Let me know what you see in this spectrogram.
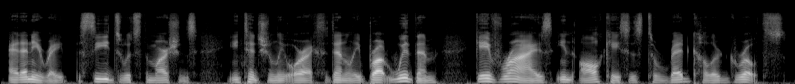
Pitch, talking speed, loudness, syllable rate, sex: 95 Hz, 175 wpm, -22 LUFS, 4.1 syllables/s, male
